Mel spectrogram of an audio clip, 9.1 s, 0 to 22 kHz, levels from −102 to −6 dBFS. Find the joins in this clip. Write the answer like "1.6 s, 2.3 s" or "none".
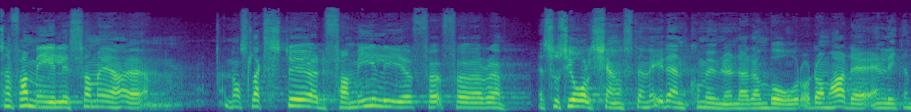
5.3 s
